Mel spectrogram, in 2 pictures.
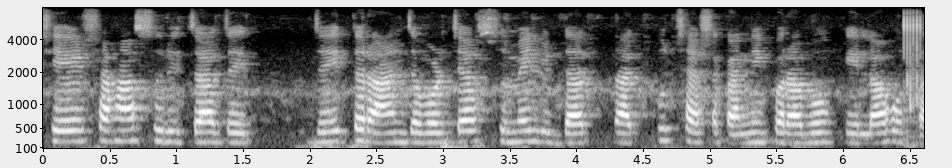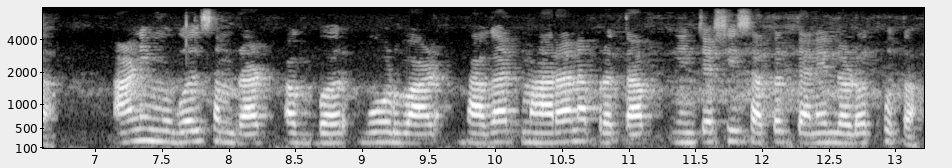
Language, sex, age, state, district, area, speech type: Marathi, female, 30-45, Maharashtra, Thane, urban, read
